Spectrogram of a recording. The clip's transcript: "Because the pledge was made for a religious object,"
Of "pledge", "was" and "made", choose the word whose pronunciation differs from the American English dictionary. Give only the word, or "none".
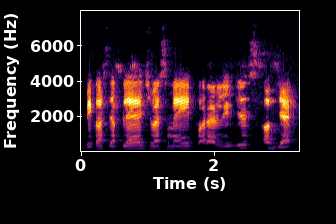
was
